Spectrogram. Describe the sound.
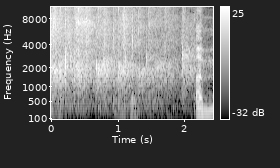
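A crowd applauds steadily, a dense wash of many hands clapping that holds for about two seconds before a voice begins speaking over the fading clapping.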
